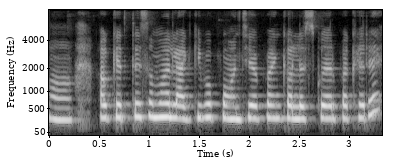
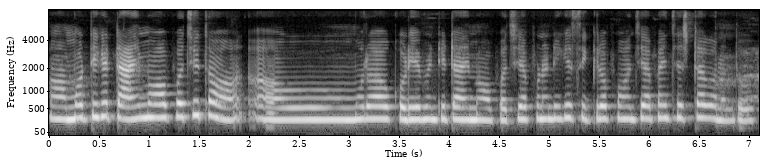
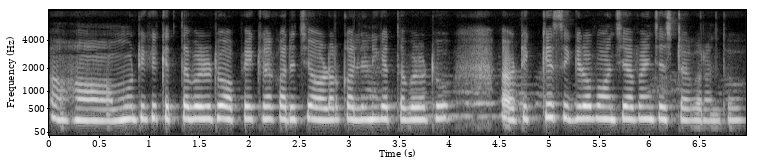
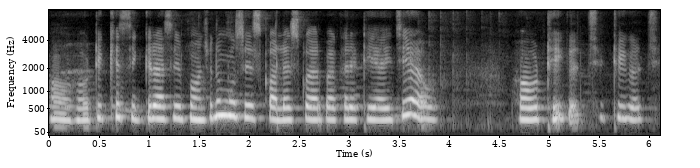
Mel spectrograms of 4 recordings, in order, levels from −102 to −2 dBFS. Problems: constant background noise, continuous background conversations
